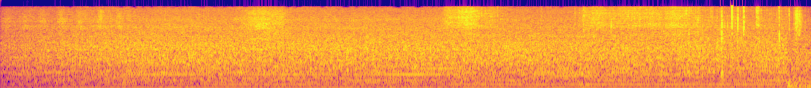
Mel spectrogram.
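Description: Steady hum of a greenhouse ventilation fan: a low drone with a few faint, even tones above it and no change throughout.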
